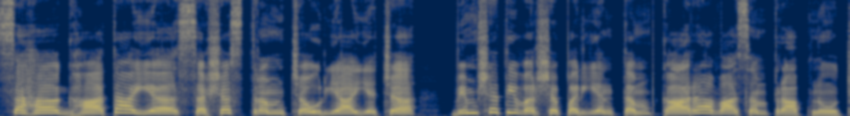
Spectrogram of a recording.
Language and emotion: Sanskrit, neutral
